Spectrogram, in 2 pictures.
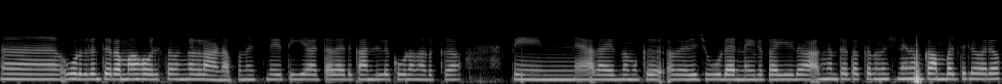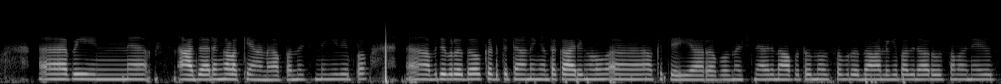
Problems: low volume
